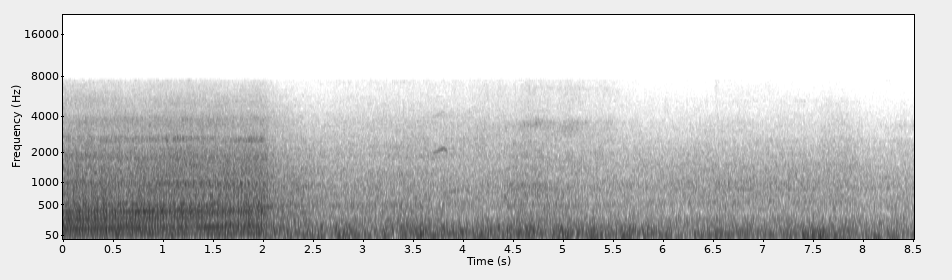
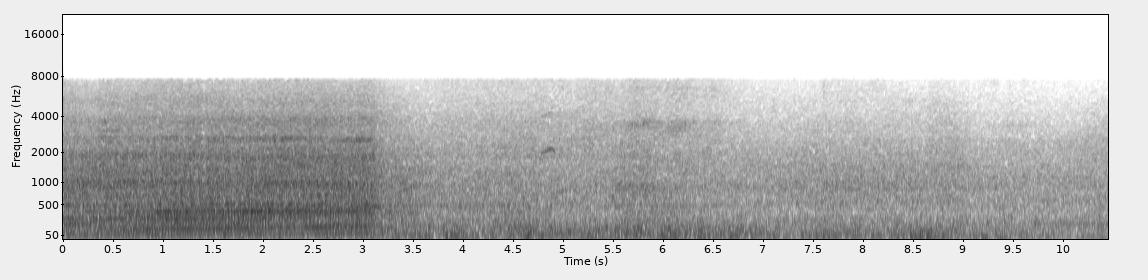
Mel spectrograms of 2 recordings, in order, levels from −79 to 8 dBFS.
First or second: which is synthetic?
first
